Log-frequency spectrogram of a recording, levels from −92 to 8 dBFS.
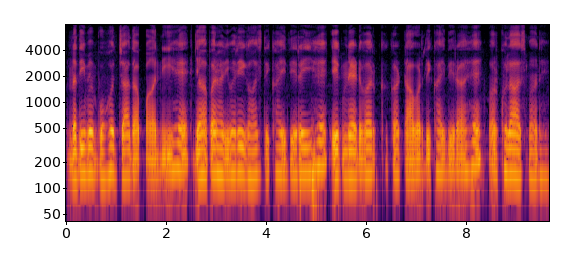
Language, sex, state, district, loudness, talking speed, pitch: Hindi, male, Bihar, Madhepura, -17 LUFS, 160 wpm, 135 Hz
